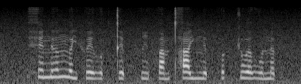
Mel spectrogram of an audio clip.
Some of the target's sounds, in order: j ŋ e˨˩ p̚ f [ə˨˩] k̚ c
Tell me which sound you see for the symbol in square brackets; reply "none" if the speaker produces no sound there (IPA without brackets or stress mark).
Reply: ə˦˥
